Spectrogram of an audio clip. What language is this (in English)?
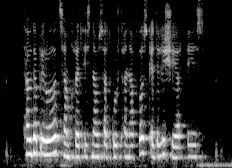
Georgian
